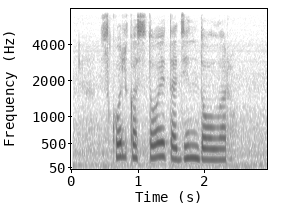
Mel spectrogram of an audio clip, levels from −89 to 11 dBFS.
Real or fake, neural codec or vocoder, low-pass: real; none; 7.2 kHz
